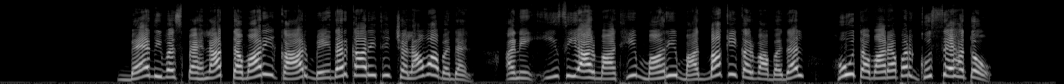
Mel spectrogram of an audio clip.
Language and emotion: Gujarati, angry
